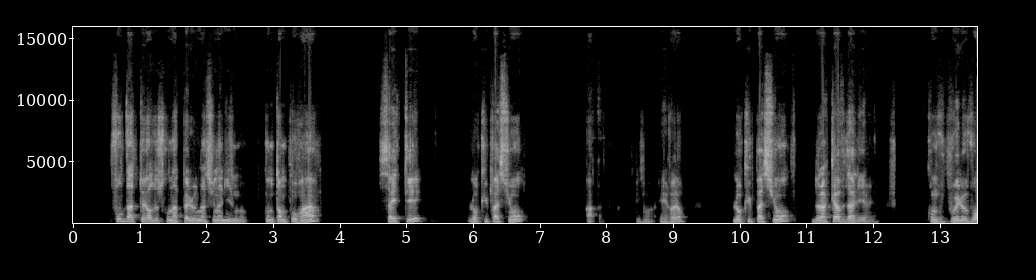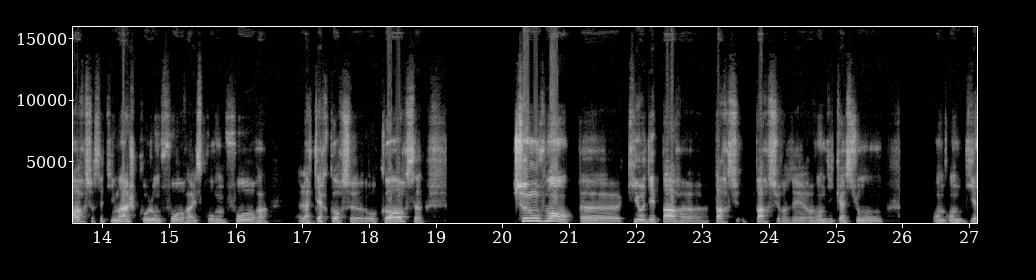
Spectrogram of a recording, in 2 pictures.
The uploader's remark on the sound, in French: Captation de Visioconférence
